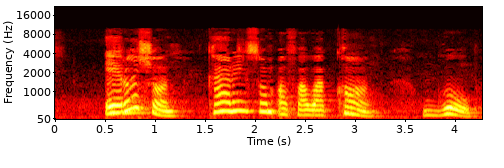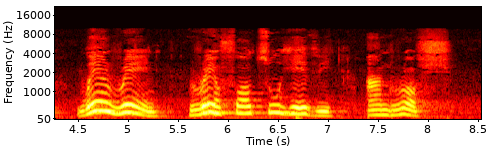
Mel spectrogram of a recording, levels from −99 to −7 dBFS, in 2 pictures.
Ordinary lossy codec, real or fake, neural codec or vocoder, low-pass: AAC, 32 kbps; real; none; 9.9 kHz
